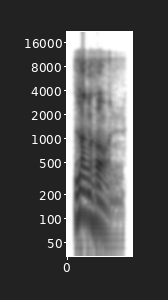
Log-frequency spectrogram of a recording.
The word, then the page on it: longhorn: British English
